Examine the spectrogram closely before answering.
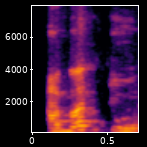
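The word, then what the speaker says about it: عبدت: ابدتا ابدتو تلفظ میں غور رہے, ابدتا ابدتو ابدتا ابدتو, ابدتا آپ نے عبادت کی, ابدتو میں نے عبادت کی. دال کی آواز ہی نہیں آئی ہے.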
